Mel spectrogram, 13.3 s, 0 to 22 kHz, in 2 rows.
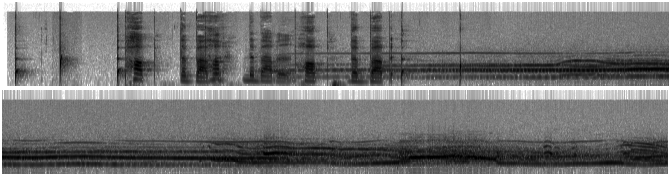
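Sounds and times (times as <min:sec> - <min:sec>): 
speech: 0:01.3 - 0:04.1
several wolves howling in chorus: 0:02.7 - 0:13.3.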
